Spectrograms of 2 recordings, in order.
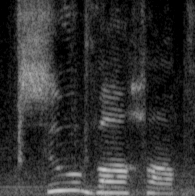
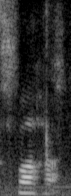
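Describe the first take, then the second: First: The word is said with three equal syllables. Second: The word is said with two syllables. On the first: The speaker calls it right. "Three equal syllables" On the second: The speaker calls it wrong. "No, not Svaha"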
